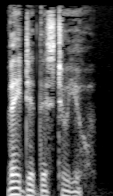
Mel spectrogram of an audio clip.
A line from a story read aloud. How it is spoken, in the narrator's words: she said softly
